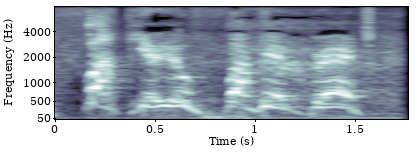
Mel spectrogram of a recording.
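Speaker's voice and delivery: high, loud mock screaming doll; imitating a killer doll snapping; Chucky's rage. Movie fan voicing Chucky attacking the mother, high furious shout. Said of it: "He's like".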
